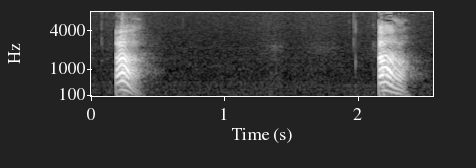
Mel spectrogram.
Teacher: and the last, it's a falling tone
